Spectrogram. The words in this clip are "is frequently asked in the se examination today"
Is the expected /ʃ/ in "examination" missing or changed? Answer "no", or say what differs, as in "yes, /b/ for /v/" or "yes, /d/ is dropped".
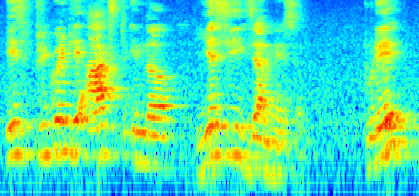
yes, /s/ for /ʃ/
